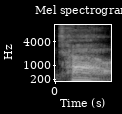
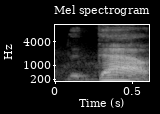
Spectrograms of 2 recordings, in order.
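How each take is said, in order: First: The word begins with a T sound. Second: The word begins with a D sound. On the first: The speaker calls it wrong. "A lot of people say Tao" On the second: The speaker calls it right. "It's supposed to be the D sound"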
